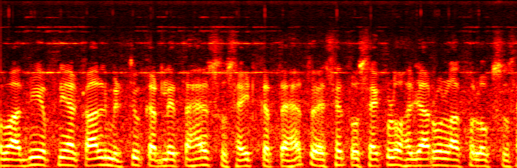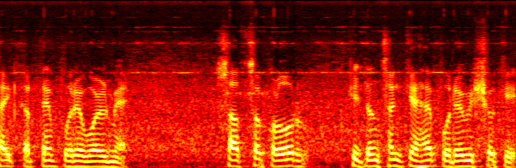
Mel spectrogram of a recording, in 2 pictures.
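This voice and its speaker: With noticeable background noise, a man speaks at a medium pitch in a monotone, flat intonation. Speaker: astrologer. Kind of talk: casual talk on astrology. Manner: soft, low volume.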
